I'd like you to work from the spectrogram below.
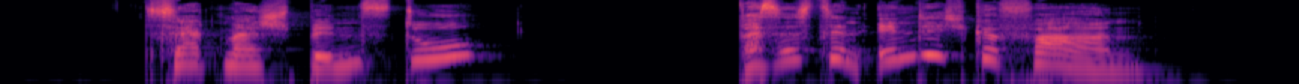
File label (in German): Hoerprobe wuetend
